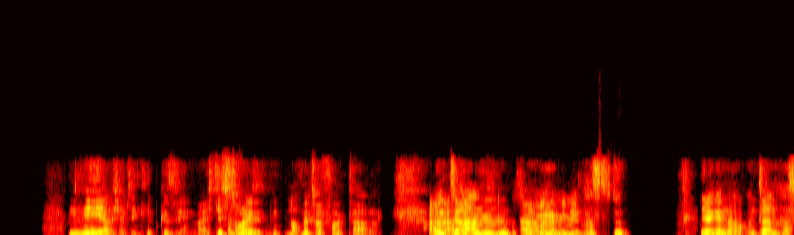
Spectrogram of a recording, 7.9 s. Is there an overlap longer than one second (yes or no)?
yes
